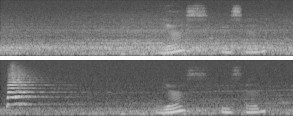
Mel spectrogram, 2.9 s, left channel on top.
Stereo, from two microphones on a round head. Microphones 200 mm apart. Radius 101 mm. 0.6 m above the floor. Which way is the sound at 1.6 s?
65° left (ahead or behind).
